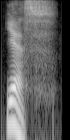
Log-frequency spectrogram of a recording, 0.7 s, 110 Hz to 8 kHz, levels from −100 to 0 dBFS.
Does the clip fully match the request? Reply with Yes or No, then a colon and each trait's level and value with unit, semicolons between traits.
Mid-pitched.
Yes: medium, 145 Hz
